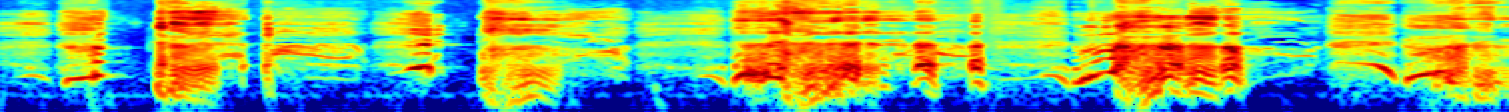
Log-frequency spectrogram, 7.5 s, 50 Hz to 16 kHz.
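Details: Awful barking, wheezing cough after a bad 48 hours: about five harsh, hoarse coughing bursts with strained voiced groans and tight whistling breaths between them.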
